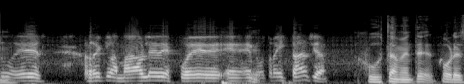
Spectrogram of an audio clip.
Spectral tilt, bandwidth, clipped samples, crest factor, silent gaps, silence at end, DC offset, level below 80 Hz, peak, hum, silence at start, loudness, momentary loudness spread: -6.5 dB/octave; 10 kHz; under 0.1%; 14 dB; none; 0 s; under 0.1%; -36 dBFS; -4 dBFS; none; 0 s; -16 LUFS; 8 LU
